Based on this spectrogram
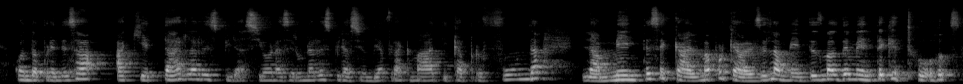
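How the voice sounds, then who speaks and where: A woman speaks at a medium pitch. Noticeable noise runs in the background. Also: ordinary pitch variation, moderate pace. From Colombia, Valle del Cauca. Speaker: holistic wellness teacher. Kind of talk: interview conversation.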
